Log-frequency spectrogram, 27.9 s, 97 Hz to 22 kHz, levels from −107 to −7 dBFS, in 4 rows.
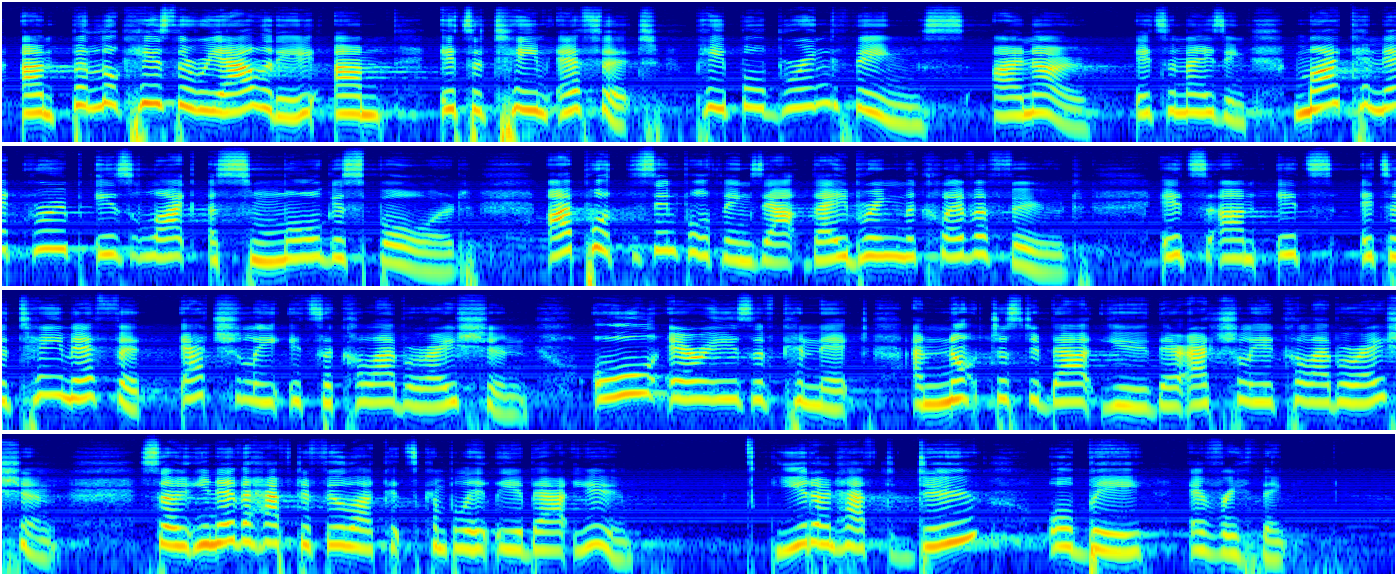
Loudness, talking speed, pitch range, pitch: -40 LUFS, 170 wpm, 265-335 Hz, 300 Hz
